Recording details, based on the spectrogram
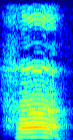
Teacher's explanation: ہاں کو وسط حلق سے ادا کرنا پڑتا ہے، یعنی حلق کے درمیان حصے کو وسط حلق کہتے ہیں، تو ہاں کو وسط حلق سے ادا کرنا پڑتا ہے۔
